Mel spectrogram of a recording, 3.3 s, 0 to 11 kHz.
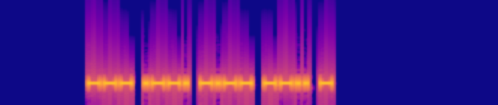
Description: Morse code, heard as a keyed tone, about 44 wpm, 700 Hz. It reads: OPYZT
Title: Code Groups - 5 Letters - 45wpm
